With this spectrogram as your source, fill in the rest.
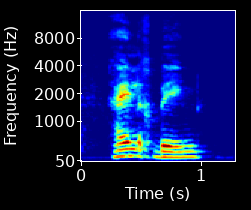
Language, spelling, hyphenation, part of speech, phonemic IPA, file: Dutch, heiligbeen, hei‧lig‧been, noun, /ˈɦɛi̯.ləxˌbeːn/, Nl-heiligbeen.ogg
- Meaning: sacrum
